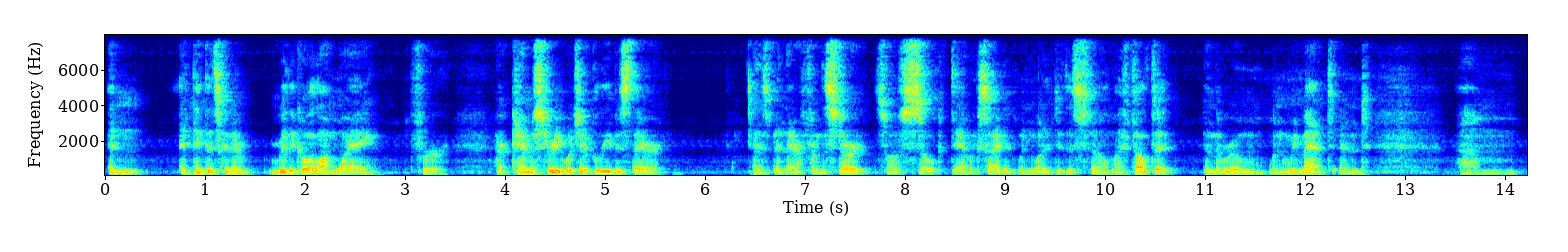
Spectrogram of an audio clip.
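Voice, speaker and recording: A man leaving a late-night voice message on his phone, earnest and apologetic, talking haltingly with many pauses and restarts. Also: rumbling low, very animated, gravelly. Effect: voice message recorded on a phone. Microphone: phone held close. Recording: echoey phone voice memo.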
